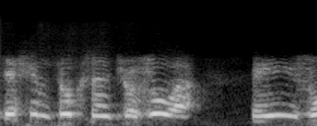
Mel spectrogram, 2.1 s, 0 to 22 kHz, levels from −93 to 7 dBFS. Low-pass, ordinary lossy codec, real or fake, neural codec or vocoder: 10.8 kHz; Opus, 64 kbps; fake; codec, 44.1 kHz, 2.6 kbps, DAC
